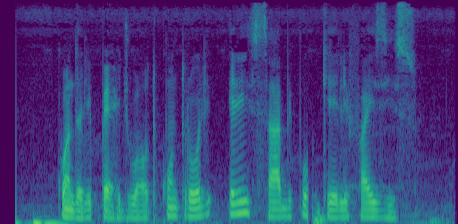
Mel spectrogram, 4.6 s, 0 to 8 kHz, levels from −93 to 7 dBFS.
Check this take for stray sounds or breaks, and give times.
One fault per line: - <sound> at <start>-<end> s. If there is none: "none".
- dropout at 3.1-3.1 s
